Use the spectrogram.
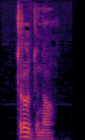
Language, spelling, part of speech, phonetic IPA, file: Polish, trudno, adverb / interjection, [ˈtrudnɔ], Pl-trudno.ogg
